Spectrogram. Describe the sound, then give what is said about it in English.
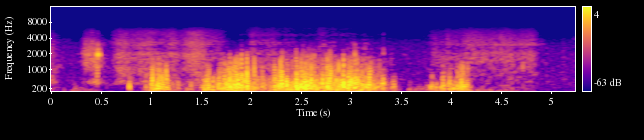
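Gusty wind blows outdoors on a freezing cold, cloudy night under a full moon, a rushing roar that swells and dips over several seconds, with brief lulls between stronger buffets and no voices. “Full moon, cloudy, and windy.”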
